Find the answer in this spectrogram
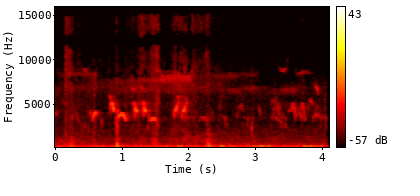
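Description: Faint birdsong: many quick, high chirps from small birds, over a low steady outdoor rumble.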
